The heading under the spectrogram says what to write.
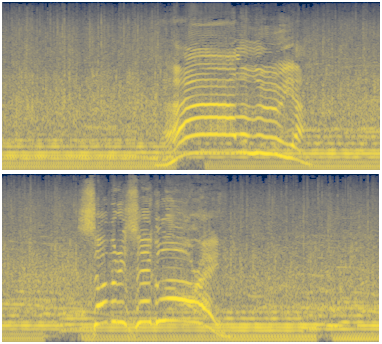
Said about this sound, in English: Just give him another hand clap of praise.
